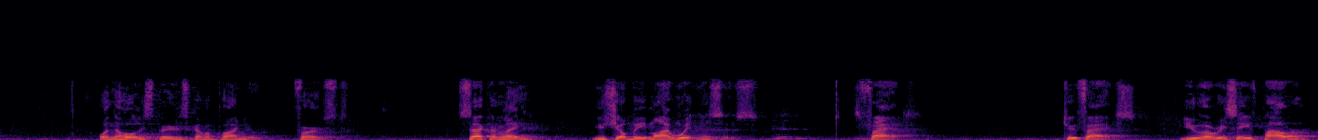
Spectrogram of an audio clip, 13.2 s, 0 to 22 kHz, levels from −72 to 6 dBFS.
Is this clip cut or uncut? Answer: uncut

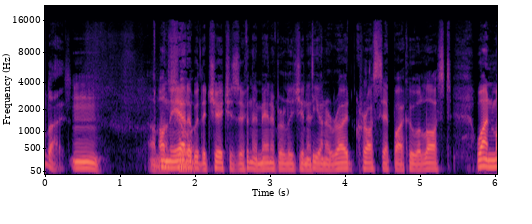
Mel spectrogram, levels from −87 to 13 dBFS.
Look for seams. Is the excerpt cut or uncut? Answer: cut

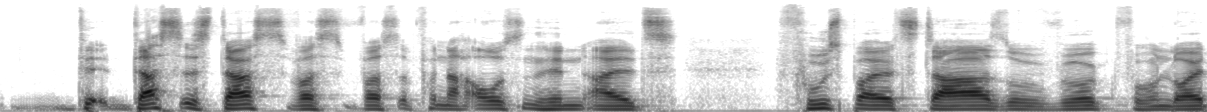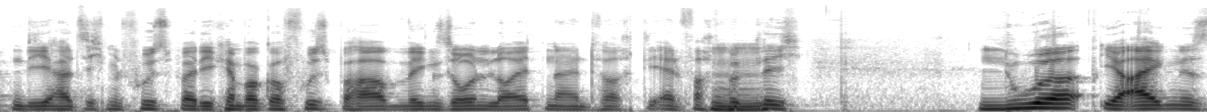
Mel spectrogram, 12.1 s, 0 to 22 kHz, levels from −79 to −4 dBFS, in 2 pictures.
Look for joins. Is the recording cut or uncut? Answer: uncut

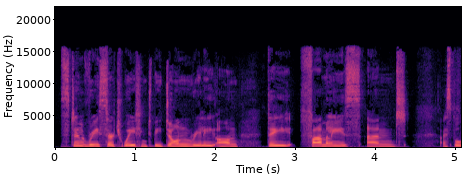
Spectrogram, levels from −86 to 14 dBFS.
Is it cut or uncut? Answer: uncut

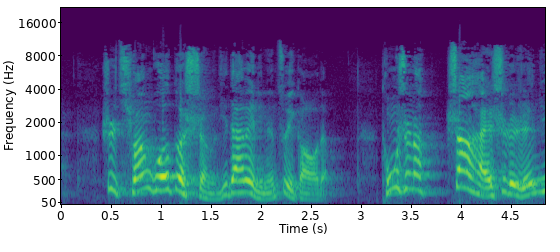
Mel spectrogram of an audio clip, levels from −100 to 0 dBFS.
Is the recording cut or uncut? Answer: uncut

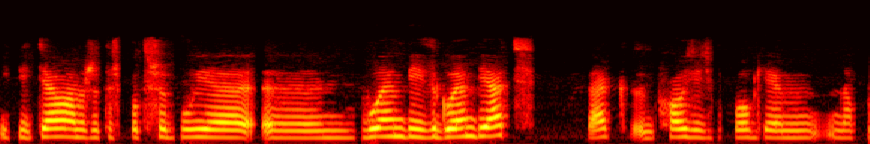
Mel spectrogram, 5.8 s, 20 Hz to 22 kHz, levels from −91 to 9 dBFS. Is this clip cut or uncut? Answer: cut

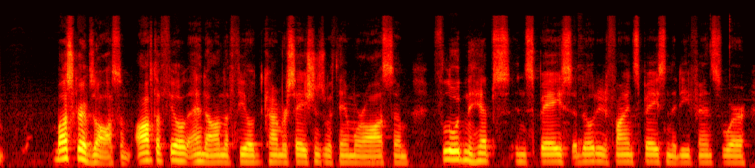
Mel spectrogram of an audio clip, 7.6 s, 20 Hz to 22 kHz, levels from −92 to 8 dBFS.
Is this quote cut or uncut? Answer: uncut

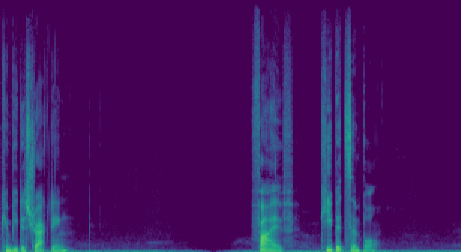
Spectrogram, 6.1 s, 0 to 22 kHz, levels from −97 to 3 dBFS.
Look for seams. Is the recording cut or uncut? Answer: uncut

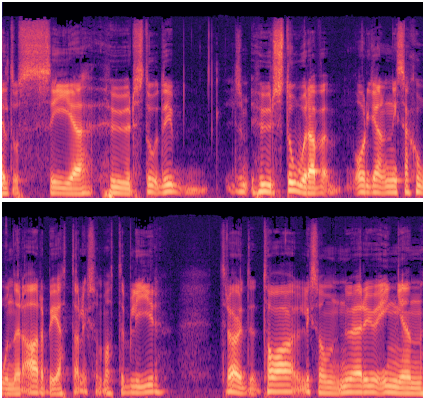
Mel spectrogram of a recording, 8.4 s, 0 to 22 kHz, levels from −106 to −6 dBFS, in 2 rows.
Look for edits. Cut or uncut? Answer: uncut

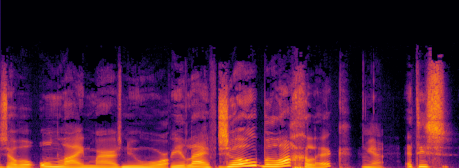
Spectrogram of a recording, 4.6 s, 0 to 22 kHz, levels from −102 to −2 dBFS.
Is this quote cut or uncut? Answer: cut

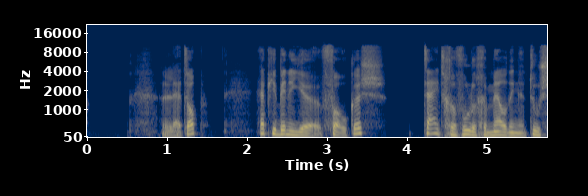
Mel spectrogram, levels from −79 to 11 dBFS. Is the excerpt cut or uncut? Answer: uncut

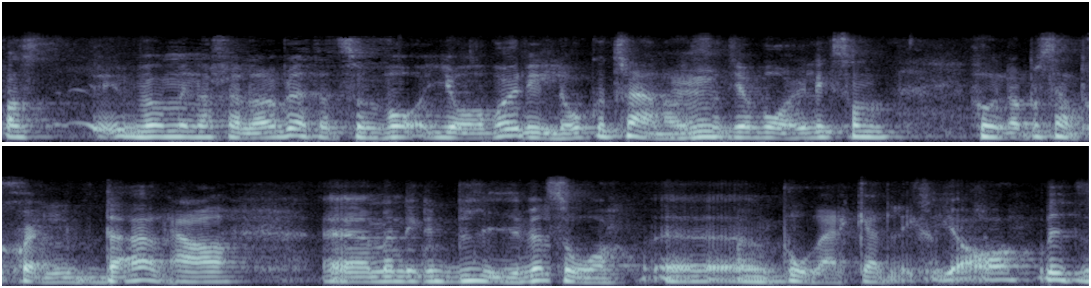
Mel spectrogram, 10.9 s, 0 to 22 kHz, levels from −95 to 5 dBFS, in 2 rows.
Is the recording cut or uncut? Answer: cut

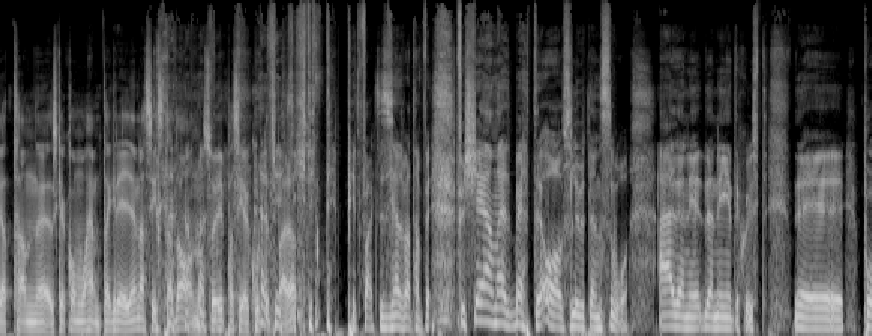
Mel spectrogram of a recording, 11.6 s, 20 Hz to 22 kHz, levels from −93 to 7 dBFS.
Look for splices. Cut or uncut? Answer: uncut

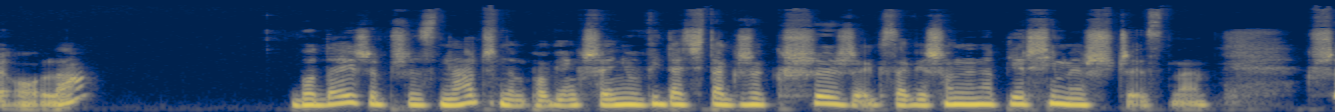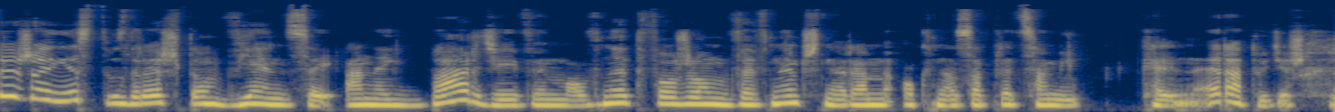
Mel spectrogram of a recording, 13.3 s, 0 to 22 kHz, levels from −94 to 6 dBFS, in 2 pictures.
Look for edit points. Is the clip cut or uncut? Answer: uncut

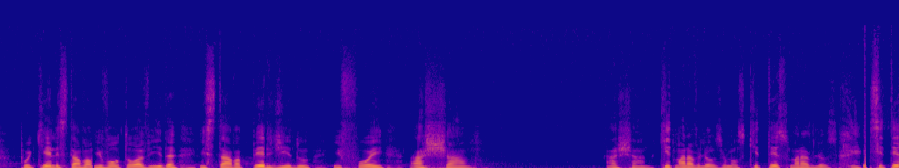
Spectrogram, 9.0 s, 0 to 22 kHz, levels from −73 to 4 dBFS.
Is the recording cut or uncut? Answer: cut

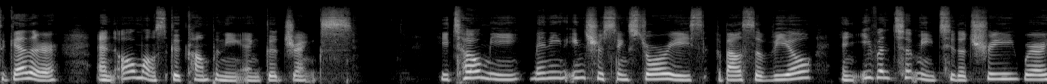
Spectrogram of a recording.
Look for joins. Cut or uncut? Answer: cut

